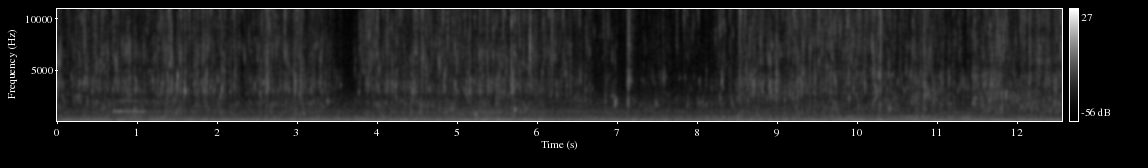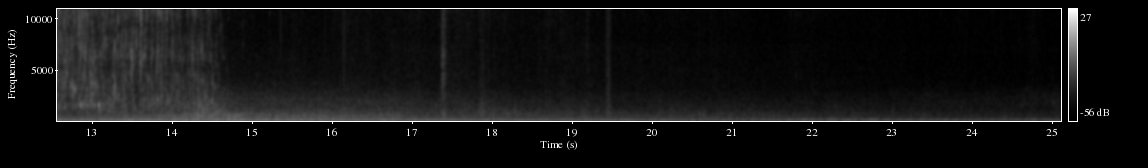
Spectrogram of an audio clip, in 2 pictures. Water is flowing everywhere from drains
0.0 17.2

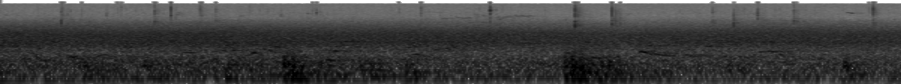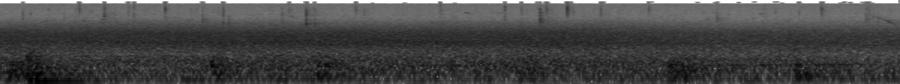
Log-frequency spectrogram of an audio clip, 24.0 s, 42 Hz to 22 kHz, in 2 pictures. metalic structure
12.2 14.1

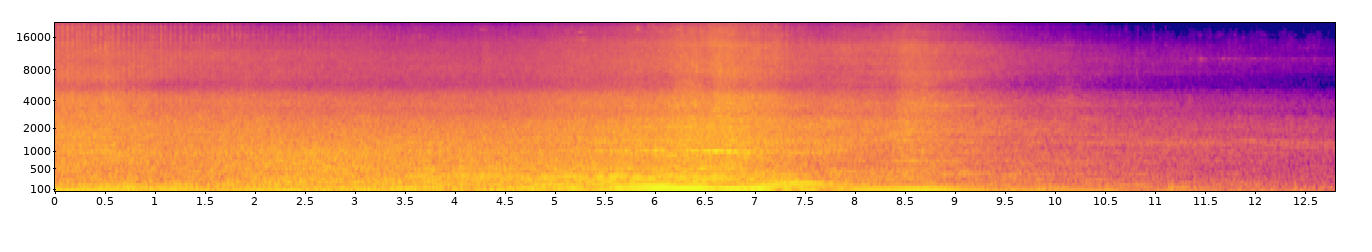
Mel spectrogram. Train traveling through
0.0 8.3

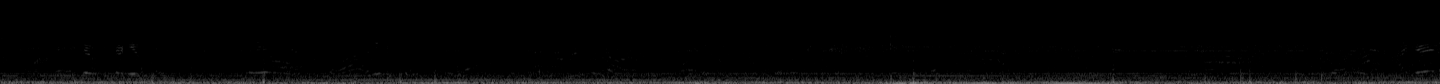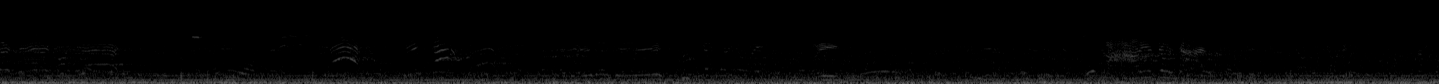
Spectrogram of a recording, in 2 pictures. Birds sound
16.2 17.8

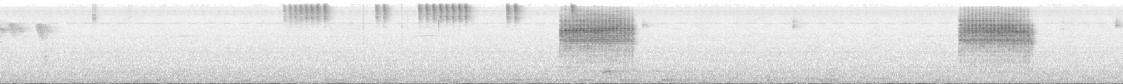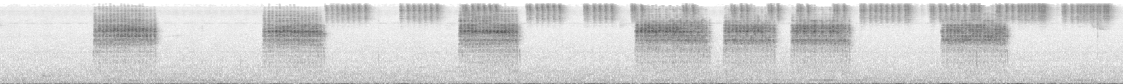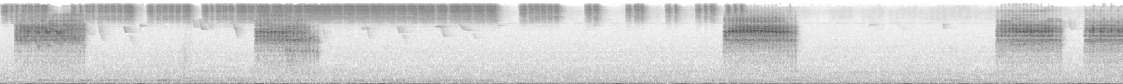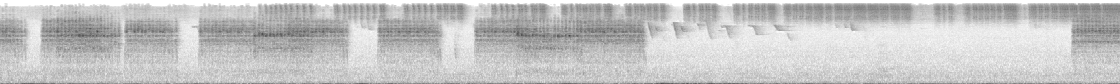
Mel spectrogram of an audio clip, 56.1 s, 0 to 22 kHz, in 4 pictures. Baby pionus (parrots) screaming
7.0 8.0, 12.0 13.0, 15.2 16.0, 17.3 18.2, 19.8 20.6, 22.0 24.8, 25.8 26.7, 28.2 29.2, 31.2 32.2, 37.1 38.1, 40.5 50.3, 55.5 56.1

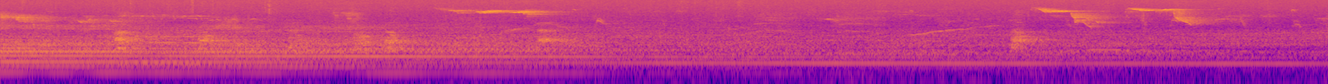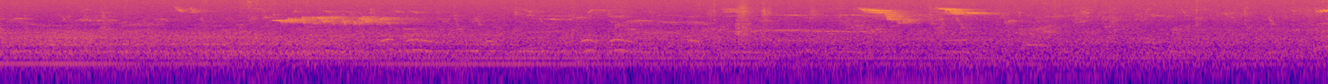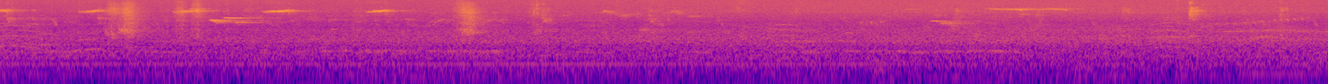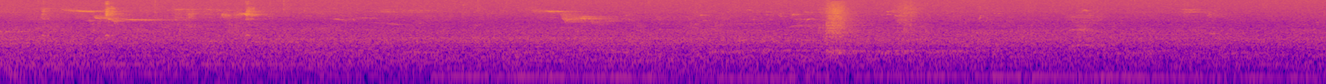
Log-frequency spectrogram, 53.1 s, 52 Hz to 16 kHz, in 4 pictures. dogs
1.1 2.3, 2.9 4.2, 5.3 5.8, 10.1 11.0, 17.0 18.3, 19.0 20.9, 34.4 36.9

